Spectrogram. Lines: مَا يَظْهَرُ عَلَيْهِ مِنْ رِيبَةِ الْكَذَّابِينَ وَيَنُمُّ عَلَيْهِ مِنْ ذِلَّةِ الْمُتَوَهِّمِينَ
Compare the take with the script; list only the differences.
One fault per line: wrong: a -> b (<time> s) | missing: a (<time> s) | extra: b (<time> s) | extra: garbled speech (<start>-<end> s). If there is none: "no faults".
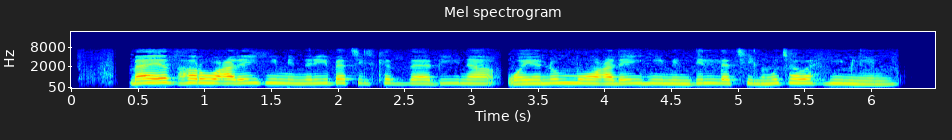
no faults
